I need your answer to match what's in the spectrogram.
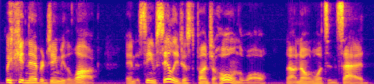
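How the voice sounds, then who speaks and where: A woman reading an audiobook, voicing a laid-back male pony farmer who talks casually, even while chewing. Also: very deep voice, moderate pace, a little hiss or hum, pitched below the performer's own voice. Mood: easygoing. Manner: casual, talks with his mouth full. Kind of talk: audiobook character voice.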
